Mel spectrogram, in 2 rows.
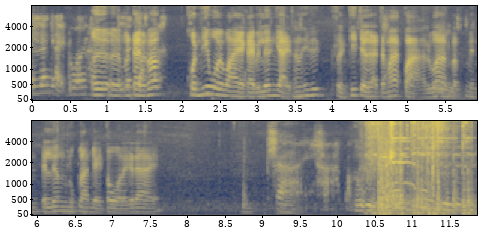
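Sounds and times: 
speech: 0.0s - 7.8s, 8.7s - 11.8s
drinking glass tipping over and clattering down: 10.4s - 11.8s.

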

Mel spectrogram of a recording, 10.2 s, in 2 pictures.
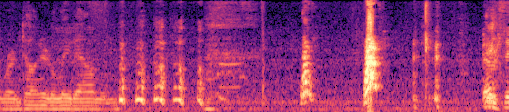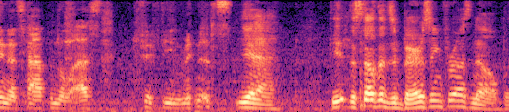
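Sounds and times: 
speech: 0.1s - 2.2s, 4.1s - 10.1s
dog barking: 3.0s - 3.9s.

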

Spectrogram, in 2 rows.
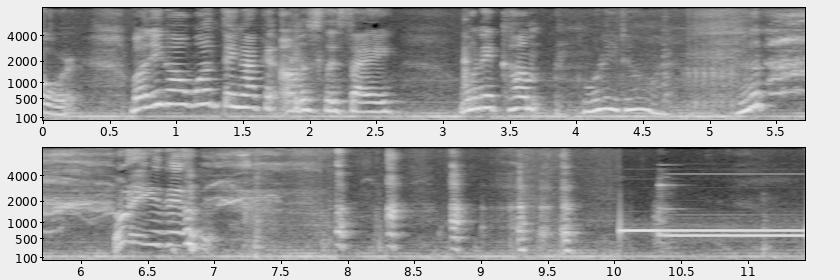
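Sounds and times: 
speech: 0.0s - 7.4s
laughter: 5.3s - 9.8s
doorbell ringing: 10.0s - 11.4s.

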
